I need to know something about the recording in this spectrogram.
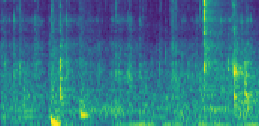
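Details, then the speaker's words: Geared bicycle after loosening the shift cable and adjusting the barrel adjuster to stop a ticking noise: a few light chain ticks, then a crisp click as the chain drops onto the next cog, no grinding; clean upshift. "Okay perfect shift पहला वाला second shift भी अच्छे तरीके से हुआ third shift भी अच्छे से हुआ"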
